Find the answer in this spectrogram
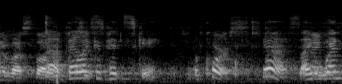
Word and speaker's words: Belokopitsky: pronounce it, but none of us thought it was Belokopitsky.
